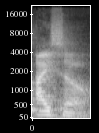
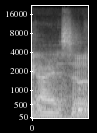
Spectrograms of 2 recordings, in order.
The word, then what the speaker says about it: ISO: It's actually pronounced ISO. I always say ISO though.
